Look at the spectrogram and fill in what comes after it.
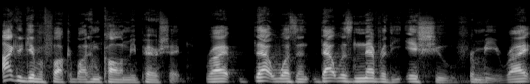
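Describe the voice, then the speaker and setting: It is an unremarkable speaking voice, a man with an American accent at a medium pitch, talking at a fairly quick pace with ordinary pitch variation and big swings in loudness. The recording is very clean, with a silent background and a dry, close sound with no echo. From US Midwest, Cleveland, Ohio. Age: 30s. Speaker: professional wrestler. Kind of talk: casual interview chat.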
